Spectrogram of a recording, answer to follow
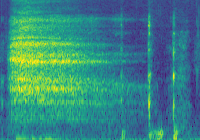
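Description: A person's long, breathy sigh into a studio microphone, fading away over about a second, followed by a couple of faint clicks near the end.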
